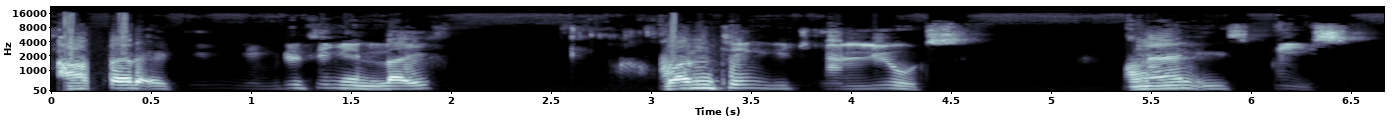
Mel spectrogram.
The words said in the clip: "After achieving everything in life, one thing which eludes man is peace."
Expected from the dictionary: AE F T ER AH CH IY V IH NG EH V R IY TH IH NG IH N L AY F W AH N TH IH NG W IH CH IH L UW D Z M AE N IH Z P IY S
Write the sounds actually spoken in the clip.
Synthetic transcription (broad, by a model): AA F T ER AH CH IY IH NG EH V R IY T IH NG IH N L AY F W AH N T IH NG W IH CH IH L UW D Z M AE N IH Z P IY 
